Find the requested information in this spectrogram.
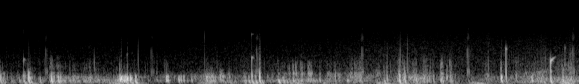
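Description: Continuous gurgling, bubbling and rumbling with squeaky pops; ordinary stomach growling from gas and fluid moving through the gut.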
